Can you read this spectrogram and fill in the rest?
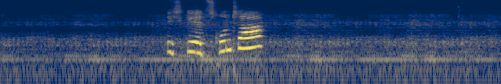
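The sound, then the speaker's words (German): A steady, low helicopter engine and rotor drone in a video game hums continuously at moderate volume, with a man briefly speaking over it midway before the droning carries on alone. “Also ich steige jetzt einfach aus dem Hubschrauber”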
